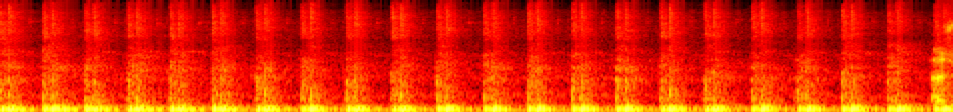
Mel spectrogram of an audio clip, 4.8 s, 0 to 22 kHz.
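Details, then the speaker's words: 2021 Harley-Davidson Road Glide 114 after a CR483 cam install with ThunderMax EFI, Trask header, S&S intake and 5.5 injectors; it took on a different tone. Deep, loping, even V-twin idle with a throaty exhaust; the engine runs healthy. "took over a totally different tone. Yeah, it's got a different car."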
